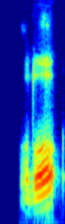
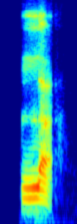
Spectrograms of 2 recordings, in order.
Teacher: র যখন আদায় করব তখন জিহ্বাটা একটু দাঁতের দিকে যাবে, আর লাম যখন দাঁতের মাড়ির থেকে অর্থাৎ সামনের উপরের দাঁতের মাড়ির থেকে উপরের তালুর দিকে যাবে। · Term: ইনহিরাফ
